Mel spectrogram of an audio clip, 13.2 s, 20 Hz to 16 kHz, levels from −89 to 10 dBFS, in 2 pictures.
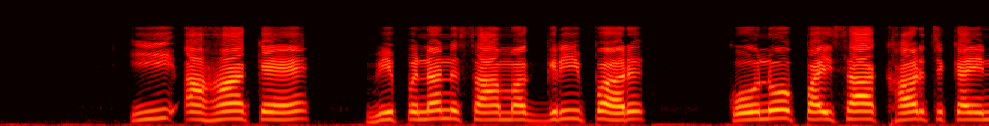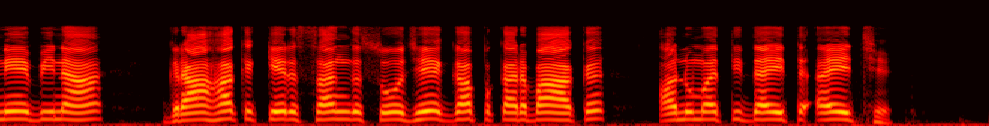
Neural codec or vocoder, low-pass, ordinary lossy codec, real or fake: none; 7.2 kHz; none; real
